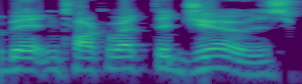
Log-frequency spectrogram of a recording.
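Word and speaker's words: Zhou: and talk about the joe's pronounce uh i believe it's pronounced joe dynasty all right so these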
